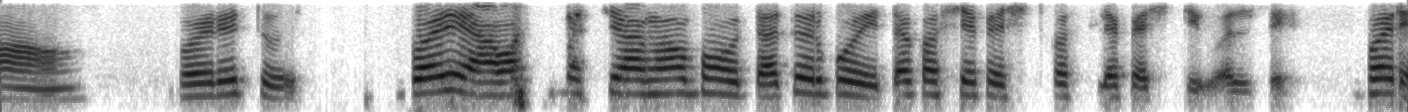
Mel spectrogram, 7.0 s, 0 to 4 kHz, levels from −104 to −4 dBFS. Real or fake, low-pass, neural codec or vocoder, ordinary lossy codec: real; 3.6 kHz; none; none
